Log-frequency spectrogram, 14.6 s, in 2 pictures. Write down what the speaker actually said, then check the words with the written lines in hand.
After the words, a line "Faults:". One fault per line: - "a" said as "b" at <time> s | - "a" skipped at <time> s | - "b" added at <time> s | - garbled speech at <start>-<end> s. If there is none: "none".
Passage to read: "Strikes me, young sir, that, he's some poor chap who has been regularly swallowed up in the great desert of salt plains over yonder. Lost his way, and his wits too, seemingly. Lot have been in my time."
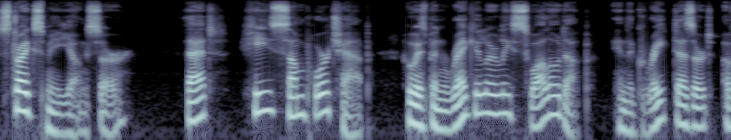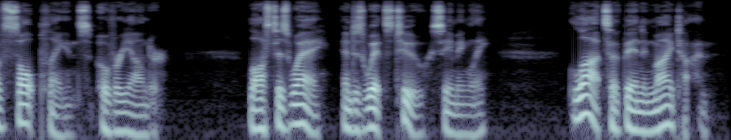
"Strikes me, young sir, that, he's some poor chap who has been regularly swallowed up in the great desert of salt plains over yonder. Lost his way, and his wits too, seemingly. Lots have been in my time."
Faults:
- "Lot" said as "Lots" at 13.0 s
